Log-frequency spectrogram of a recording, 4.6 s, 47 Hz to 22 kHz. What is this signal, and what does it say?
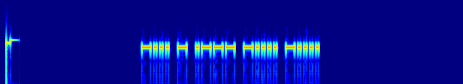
Morse code, heard as a keyed tone, about 42 wpm, 700 Hz. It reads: BTJ66
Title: Five Challenging Letter-Number Combinations 40wpm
